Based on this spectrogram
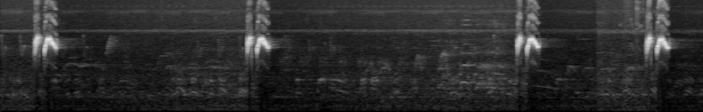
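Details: Female red-whiskered bulbul calling to stimulate males or for pairing: loud, clear, short two-part whistled call with a bright upslurred then falling note, given four times at irregular intervals over faint background chatter.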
